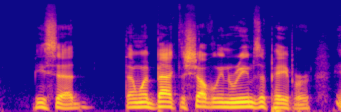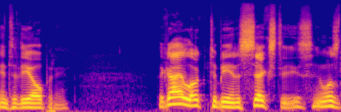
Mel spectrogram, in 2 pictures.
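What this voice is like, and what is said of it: Usual voice. Nothing is said of it.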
